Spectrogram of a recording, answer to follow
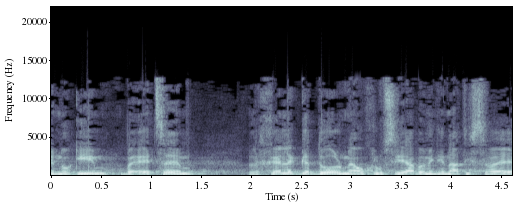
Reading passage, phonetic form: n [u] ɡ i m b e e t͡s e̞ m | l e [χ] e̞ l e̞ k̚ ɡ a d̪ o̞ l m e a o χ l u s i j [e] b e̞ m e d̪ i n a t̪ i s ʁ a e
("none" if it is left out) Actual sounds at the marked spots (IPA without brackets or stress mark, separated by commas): o, χ, a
